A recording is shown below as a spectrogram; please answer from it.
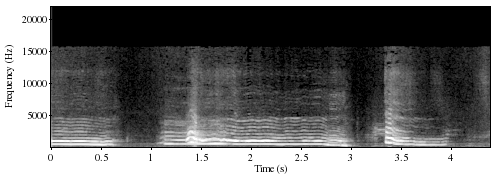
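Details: Pet poodle indoors "talking" with its owner in a small room: drawn-out, tuneful whining howls with rich harmonics, a long wavering note sliding down at the end, then a short rising-falling yelp.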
